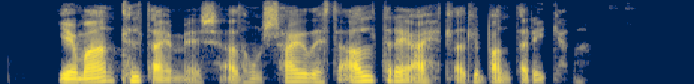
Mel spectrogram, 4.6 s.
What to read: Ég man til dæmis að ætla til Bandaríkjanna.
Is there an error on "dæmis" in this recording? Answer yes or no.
no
